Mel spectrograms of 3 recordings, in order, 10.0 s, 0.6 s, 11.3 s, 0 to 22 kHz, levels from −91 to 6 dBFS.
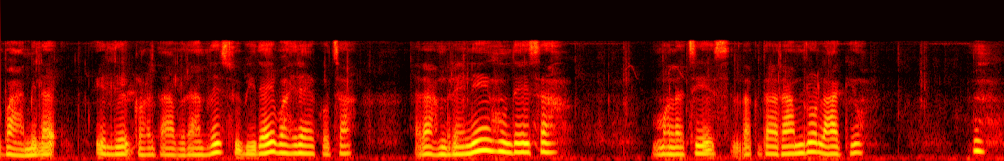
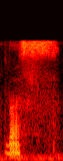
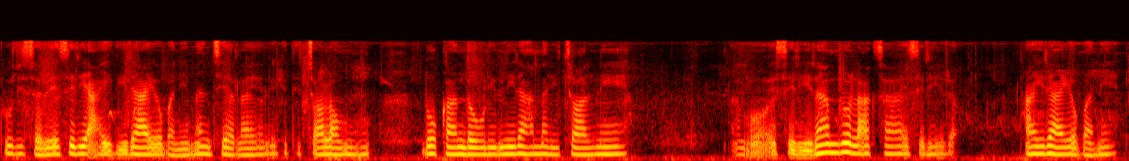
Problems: background sounds at intervals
